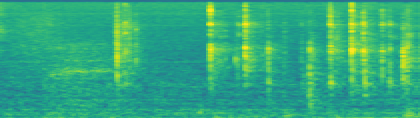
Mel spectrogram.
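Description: Rapid, irregular clicks of keys being typed on a computer keyboard, quiet and close, with no voices.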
